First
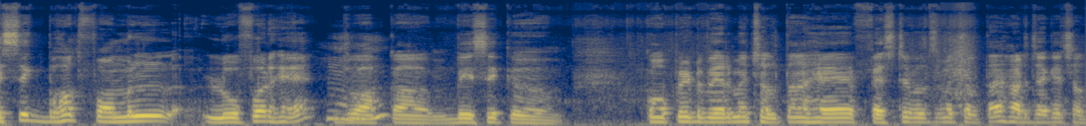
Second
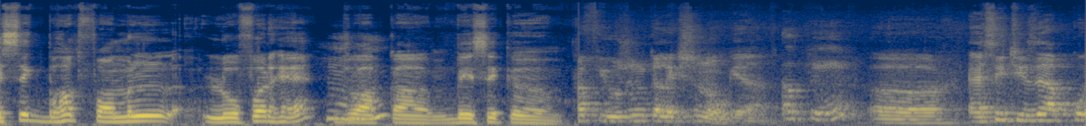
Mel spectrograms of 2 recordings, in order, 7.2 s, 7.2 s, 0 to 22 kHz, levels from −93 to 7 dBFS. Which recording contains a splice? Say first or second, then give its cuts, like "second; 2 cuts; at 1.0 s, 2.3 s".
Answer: second; 1 cut; at 3.9 s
